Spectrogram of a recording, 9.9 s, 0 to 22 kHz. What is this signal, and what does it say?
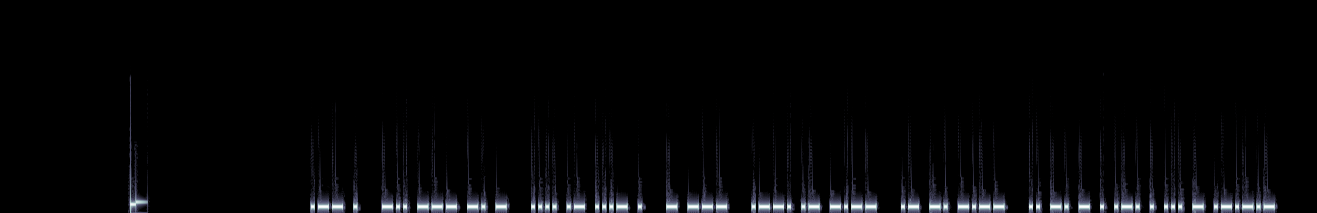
Morse code, heard as a keyed tone, about 41 wpm, 700 Hz. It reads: WE DONT HAVE TO PAY ANY INTEREST.
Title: Sentences from Top 1000 Words - Review Part 2 - 45wpm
